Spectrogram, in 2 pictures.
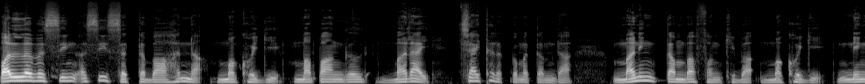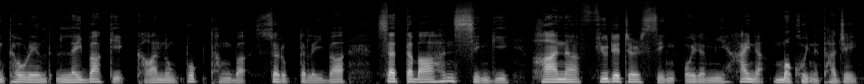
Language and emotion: Manipuri, neutral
